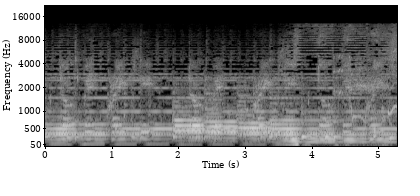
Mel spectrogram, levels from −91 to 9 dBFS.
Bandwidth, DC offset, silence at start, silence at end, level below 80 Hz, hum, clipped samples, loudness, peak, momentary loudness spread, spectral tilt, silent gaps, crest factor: 13 kHz; under 0.1%; 0 s; 0 s; -38 dBFS; none; under 0.1%; -16 LUFS; 0 dBFS; 6 LU; -5.5 dB/octave; none; 14 dB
